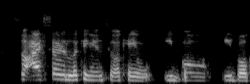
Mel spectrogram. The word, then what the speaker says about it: Igbo: So I started looking into Igbo culture, which is IGBO. The G is silent.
